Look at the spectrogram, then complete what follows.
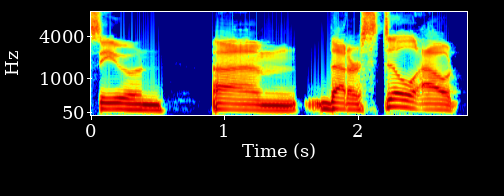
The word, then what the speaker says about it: Seun: And Fail does have several uh several sons, Fei and uh it's spelled like Shawn, but I think it's Seun.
